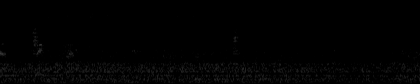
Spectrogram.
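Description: Near silence: room tone with a few faint, short ticks and rustles.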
